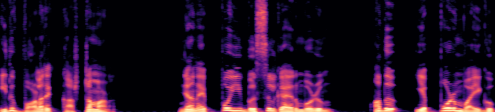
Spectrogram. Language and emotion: Malayalam, angry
